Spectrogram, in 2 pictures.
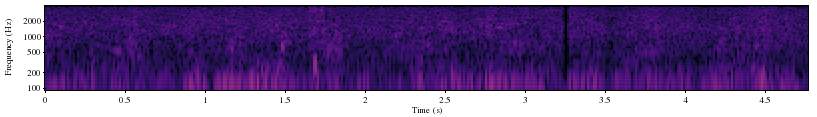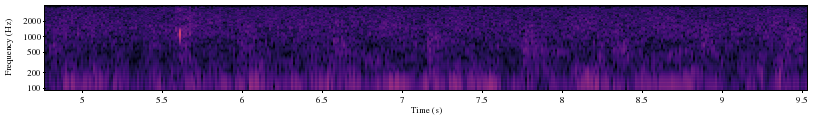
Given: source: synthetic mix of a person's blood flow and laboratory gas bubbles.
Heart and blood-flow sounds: Doppler ultrasound of blood flow; subclavian vein
1.46-1.54 s: bubbles
1.65-1.75 s: bubbles
5.57-5.68 s: bubbles
From the record:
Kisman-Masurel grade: 122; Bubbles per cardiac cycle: 1 to 2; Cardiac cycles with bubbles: 10 to 50%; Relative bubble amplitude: moderate (0.250 to 0.450); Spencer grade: 2 (many but less than half of the cardiac periods contain bubble signals, singularly or in groups); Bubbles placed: anywhere in the cardiac cycle

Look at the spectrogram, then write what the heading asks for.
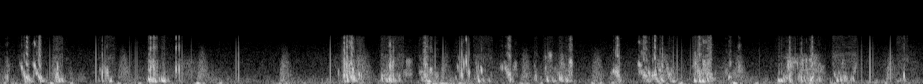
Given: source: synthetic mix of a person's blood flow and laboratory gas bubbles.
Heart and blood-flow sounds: Doppler ultrasound of blood flow; subclavian vein
0.04-0.11 s: bubbles
0.17-0.48 s: bubbles
0.53-0.69 s: bubbles
0.98-1.16 s: bubbles
1.46-1.84 s: bubbles
3.34-3.66 s: bubbles
3.79-4.14 s: bubbles
4.18-4.40 s: bubbles
4.54-4.93 s: bubbles
4.99-5.18 s: bubbles
5.33-5.40 s: bubbles
5.42-5.74 s: bubbles
6.10-6.24 s: bubbles
6.36-6.77 s: bubbles
6.92-7.17 s: bubbles
7.24-7.42 s: bubbles
7.75-8.26 s: bubbles
8.32-8.58 s: bubbles
8.96-9.09 s: bubbles
From the record:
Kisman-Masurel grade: 233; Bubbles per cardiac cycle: several, 3 to 8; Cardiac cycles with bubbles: 50 to 99%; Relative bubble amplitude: loud (0.450 to 0.775); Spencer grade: 3 (all of the cardiac periods contain showers or single bubble signals, but not dominating or overriding the cardiac motion signals); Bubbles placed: anywhere in the cardiac cycle

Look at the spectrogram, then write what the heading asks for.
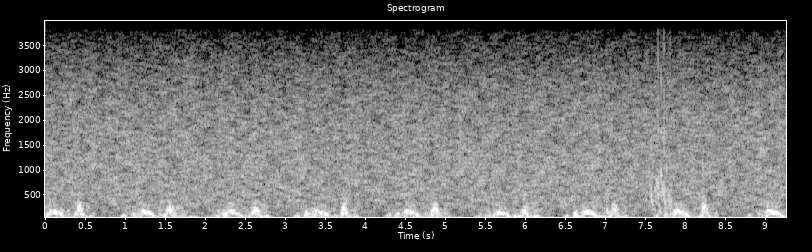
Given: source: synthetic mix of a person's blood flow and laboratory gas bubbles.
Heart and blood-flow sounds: Doppler ultrasound of blood flow; precordium
7.00-7.08 s: bubbles
7.54-7.87 s: bubbles
8.21-8.25 s: bubbles
From the record:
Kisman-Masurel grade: 122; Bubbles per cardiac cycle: 1 to 2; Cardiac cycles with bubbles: 10 to 50%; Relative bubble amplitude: moderate (0.250 to 0.450); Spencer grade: 2 (many but less than half of the cardiac periods contain bubble signals, singularly or in groups); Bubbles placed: anywhere in the cardiac cycle

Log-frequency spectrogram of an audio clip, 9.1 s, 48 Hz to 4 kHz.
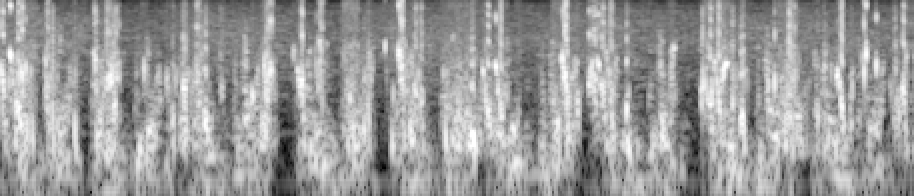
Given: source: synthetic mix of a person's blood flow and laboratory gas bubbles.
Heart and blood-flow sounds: Doppler ultrasound of blood flow; precordium
0.00-0.42 s: bubbles
0.47-0.68 s: bubbles
0.73-0.83 s: bubbles
0.96-1.26 s: bubbles
1.44-1.51 s: bubbles
1.68-2.16 s: bubbles
2.21-2.29 s: bubbles
2.53-2.82 s: bubbles
2.95-3.13 s: bubbles
3.17-3.33 s: bubbles
3.46-3.79 s: bubbles
3.84-4.29 s: bubbles
4.43-5.12 s: bubbles
5.17-5.25 s: bubbles
5.54-5.86 s: bubbles
5.89-6.23 s: bubbles
6.26-6.38 s: bubbles
6.71-6.81 s: bubbles
7.01-7.54 s: bubbles
7.74-8.57 s: bubbles
8.62-8.73 s: bubbles
8.77-8.84 s: bubbles
8.92-9.15 s: bubbles
From the record:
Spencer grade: 3 (all of the cardiac periods contain showers or single bubble signals, but not dominating or overriding the cardiac motion signals); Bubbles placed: anywhere in the cardiac cycle

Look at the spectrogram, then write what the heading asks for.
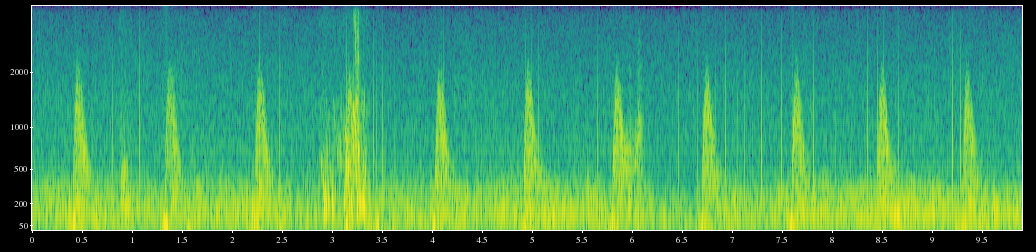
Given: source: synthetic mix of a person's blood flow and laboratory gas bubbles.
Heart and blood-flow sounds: Doppler ultrasound of blood flow; subclavian vein
0.87-1.01 s: bubbles
2.86-3.38 s: bubbles
5.66-6.14 s: bubbles
From the record:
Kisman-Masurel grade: 123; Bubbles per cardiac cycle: 1 to 2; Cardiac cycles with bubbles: 10 to 50%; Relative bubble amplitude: loud (0.450 to 0.775); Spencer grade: 2 (many but less than half of the cardiac periods contain bubble signals, singularly or in groups); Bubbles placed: anywhere in the cardiac cycle

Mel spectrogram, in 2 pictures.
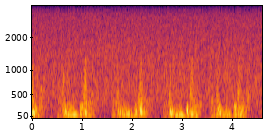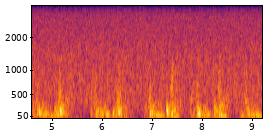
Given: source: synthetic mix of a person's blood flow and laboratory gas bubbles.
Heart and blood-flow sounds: Doppler ultrasound of blood flow; precordium
no bubbles
From the record:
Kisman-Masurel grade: 000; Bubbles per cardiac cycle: 0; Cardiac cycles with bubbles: 0%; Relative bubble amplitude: no bubbles discernible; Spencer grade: 0 (complete lack of bubble signals)

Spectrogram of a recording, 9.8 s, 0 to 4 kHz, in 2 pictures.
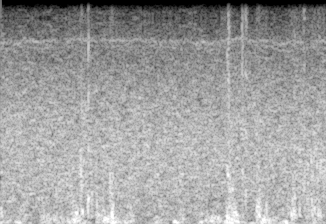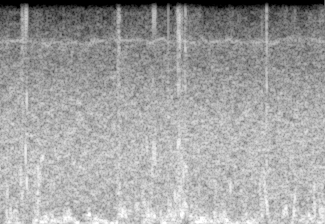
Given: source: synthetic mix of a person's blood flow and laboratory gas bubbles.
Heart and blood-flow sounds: Doppler ultrasound of blood flow; precordium
0.00-0.06 s: bubbles
1.03-1.50 s: bubbles
1.59-1.74 s: bubbles
3.35-3.52 s: bubbles
3.60-3.73 s: bubbles
3.80-4.04 s: bubbles
4.33-4.90 s: bubbles
4.96-5.33 s: bubbles
5.37-5.55 s: bubbles
6.62-7.33 s: bubbles
7.41-7.94 s: bubbles
8.29-8.38 s: bubbles
8.55-8.60 s: bubbles
8.76-9.36 s: bubbles
9.47-9.77 s: bubbles
From the record:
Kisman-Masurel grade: 332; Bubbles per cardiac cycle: rolling drumbeat, 9 or more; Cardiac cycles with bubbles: 50 to 99%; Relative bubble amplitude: moderate (0.250 to 0.450); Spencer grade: 3 (all of the cardiac periods contain showers or single bubble signals, but not dominating or overriding the cardiac motion signals); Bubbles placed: anywhere in the cardiac cycle

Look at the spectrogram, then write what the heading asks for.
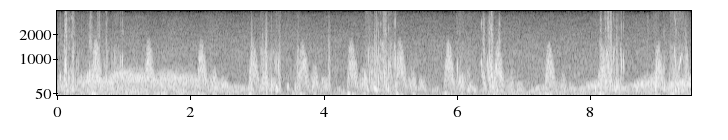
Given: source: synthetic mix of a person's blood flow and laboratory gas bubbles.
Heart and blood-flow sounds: Doppler ultrasound of blood flow; subclavian vein
0.00-0.34 s: bubbles
0.43-1.02 s: bubbles
3.02-3.37 s: bubbles
3.42-3.52 s: bubbles
3.56-3.67 s: bubbles
4.62-5.13 s: bubbles
5.98-6.71 s: bubbles
8.04-8.54 s: bubbles
8.91-9.51 s: bubbles
From the record:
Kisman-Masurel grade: 332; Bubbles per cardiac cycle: rolling drumbeat, 9 or more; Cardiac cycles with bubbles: 50 to 99%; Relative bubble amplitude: moderate (0.250 to 0.450); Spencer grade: 3 (all of the cardiac periods contain showers or single bubble signals, but not dominating or overriding the cardiac motion signals); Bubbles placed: anywhere in the cardiac cycle

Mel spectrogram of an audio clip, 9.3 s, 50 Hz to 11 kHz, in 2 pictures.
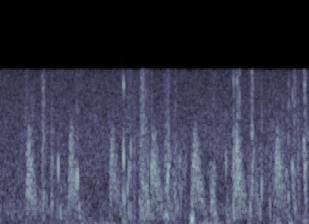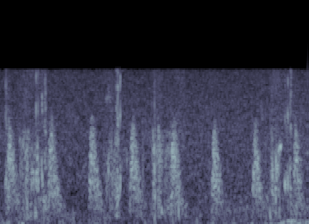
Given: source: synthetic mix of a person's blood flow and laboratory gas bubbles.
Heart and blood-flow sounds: Doppler ultrasound of blood flow; subclavian vein
0.64-0.74 s: bubbles
0.79-0.84 s: bubbles
0.86-1.04 s: bubbles
1.15-1.27 s: bubbles
1.84-2.84 s: bubbles
3.16-3.32 s: bubbles
3.38-3.68 s: bubbles
3.73-4.12 s: bubbles
4.30-4.50 s: bubbles
4.56-4.66 s: bubbles
4.73-4.83 s: bubbles
4.94-5.41 s: bubbles
6.21-6.61 s: bubbles
6.90-7.43 s: bubbles
8.67-9.19 s: bubbles
From the record:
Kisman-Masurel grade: 232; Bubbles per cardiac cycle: several, 3 to 8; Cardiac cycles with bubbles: 50 to 99%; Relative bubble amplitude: moderate (0.250 to 0.450); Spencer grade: 3 (all of the cardiac periods contain showers or single bubble signals, but not dominating or overriding the cardiac motion signals); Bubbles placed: anywhere in the cardiac cycle

